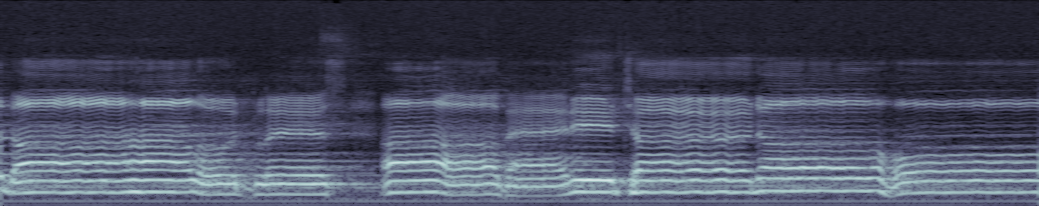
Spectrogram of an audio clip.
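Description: Voices singing a hymn a cappella, without instruments, in long held notes with short breaks between phrases.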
